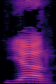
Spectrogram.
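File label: "jar" nominative, Archi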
